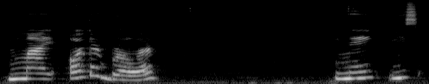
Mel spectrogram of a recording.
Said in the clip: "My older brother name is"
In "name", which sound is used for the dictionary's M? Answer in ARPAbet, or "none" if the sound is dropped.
none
